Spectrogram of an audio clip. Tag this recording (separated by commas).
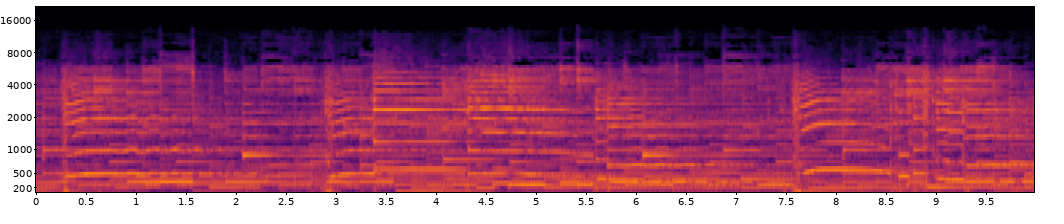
Music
